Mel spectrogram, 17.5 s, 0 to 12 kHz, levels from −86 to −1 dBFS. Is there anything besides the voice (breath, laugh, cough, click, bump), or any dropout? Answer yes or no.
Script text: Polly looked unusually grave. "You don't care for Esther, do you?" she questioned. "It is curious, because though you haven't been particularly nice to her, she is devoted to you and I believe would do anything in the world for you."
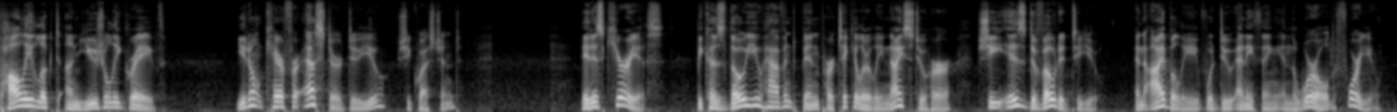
no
